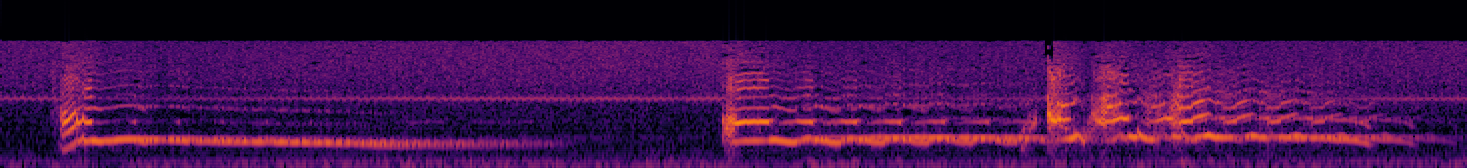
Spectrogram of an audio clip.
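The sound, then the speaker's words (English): Eerie, echoing howls of unfriendly animals in a vast primal wilderness, made with a partial echo chamber: one long steady wail that slowly fades, then a second howl joined by several overlapping, wavering cries rising and falling in pitch. No one speaks. “And it is the echoing sound of unfriendly animals.”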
